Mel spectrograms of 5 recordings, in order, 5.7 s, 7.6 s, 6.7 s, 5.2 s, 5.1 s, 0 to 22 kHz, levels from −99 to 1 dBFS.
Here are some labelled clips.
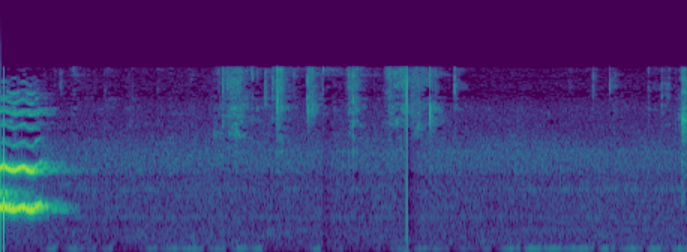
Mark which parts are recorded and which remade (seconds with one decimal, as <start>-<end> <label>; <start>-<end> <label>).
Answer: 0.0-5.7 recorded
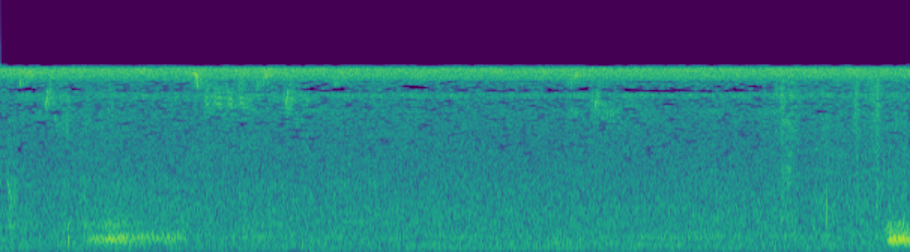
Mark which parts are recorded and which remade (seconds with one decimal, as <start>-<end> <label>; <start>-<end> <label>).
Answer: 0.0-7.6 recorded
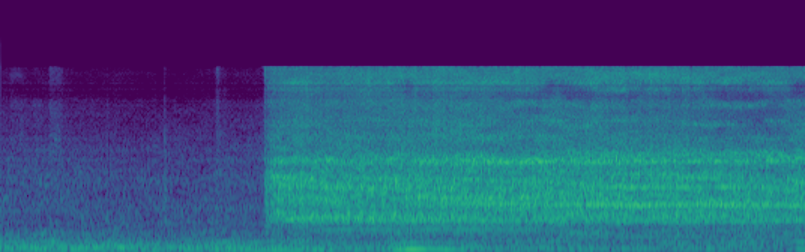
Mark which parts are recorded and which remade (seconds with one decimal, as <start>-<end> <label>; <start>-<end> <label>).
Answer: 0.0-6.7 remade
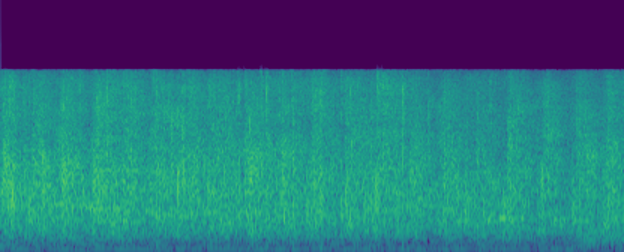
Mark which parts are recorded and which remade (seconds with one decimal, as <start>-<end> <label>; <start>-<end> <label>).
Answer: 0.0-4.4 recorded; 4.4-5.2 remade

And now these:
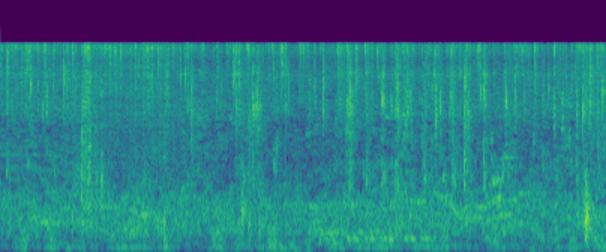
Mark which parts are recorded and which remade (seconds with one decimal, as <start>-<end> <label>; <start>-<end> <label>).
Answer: 0.0-0.8 recorded; 0.8-1.5 remade; 1.5-5.1 recorded

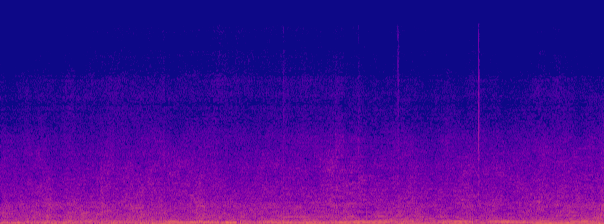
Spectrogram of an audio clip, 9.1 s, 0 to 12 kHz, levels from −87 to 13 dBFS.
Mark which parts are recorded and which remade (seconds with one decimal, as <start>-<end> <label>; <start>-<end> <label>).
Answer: 0.0-9.1 remade

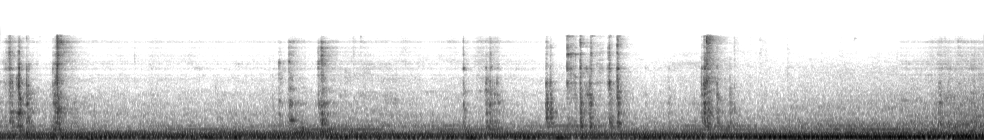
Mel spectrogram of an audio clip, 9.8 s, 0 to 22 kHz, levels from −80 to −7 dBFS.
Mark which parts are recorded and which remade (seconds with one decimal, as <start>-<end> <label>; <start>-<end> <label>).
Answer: 0.0-5.5 remade; 5.5-9.0 recorded; 9.0-9.8 remade

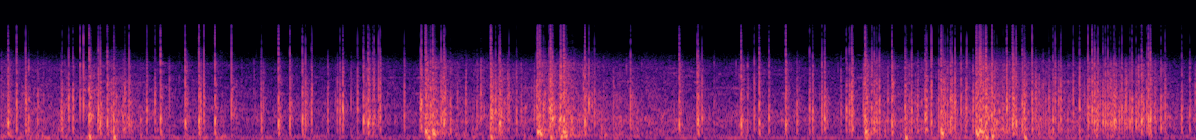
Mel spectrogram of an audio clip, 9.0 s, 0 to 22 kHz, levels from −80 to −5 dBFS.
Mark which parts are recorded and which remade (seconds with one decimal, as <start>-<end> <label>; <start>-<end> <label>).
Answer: 0.0-0.6 recorded; 0.6-1.8 remade; 1.8-9.0 recorded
